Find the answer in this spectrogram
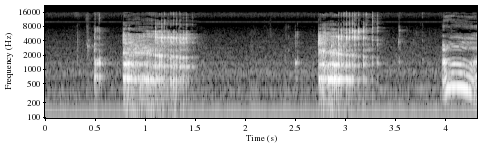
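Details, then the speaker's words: Adult woman burping while finishing a cup of pop after a meal: two loud, drawn-out burps and the start of a third over a low room hum; ordinary belching after a fizzy drink. "I'm going to finish this cup of pop, though. So let off a couple more burps."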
